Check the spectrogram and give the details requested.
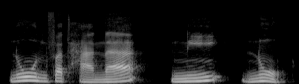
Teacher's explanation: নাক থেকেও কিছুটা আওয়াজ নির্গত হয় এবং কিছুটা মুখ থেকেও নির্গত হয় · নুন ও মিম এই দুটি হার্ফ যখন উচ্চারিত হয় তখন দুটি জিনিসের সমন্বয়ে উচ্চারিত হয়, নাক এবং মুখ। অর্থাৎ মুখের মাধ্যমে এবং নাকের মাধ্যমে, উভয়ের মাধ্যমে এই সাউন্ডটা নির্গত হয়। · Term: নাসিক্য ধ্বনি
